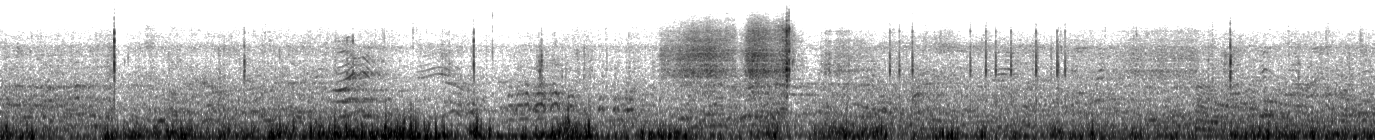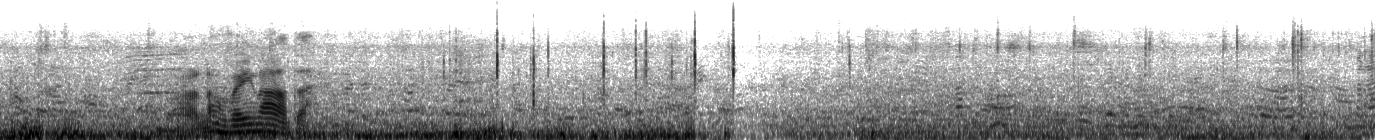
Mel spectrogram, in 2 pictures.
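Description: A crowd of people chatter in the distance.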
